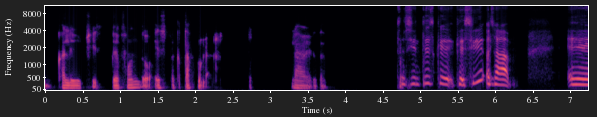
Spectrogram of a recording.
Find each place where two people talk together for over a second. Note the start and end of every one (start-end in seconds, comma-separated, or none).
none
